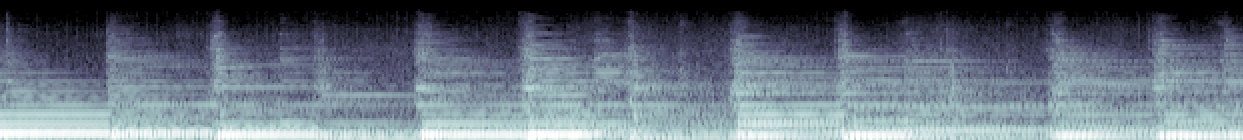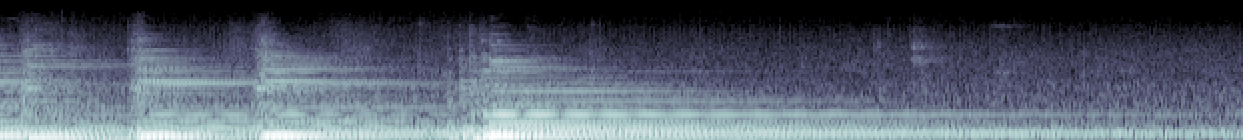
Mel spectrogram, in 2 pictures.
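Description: Acoustic guitar playing the closing bars of a folk song: a run of picked and strummed strokes, then a last chord about nine seconds in that rings out and fades away.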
